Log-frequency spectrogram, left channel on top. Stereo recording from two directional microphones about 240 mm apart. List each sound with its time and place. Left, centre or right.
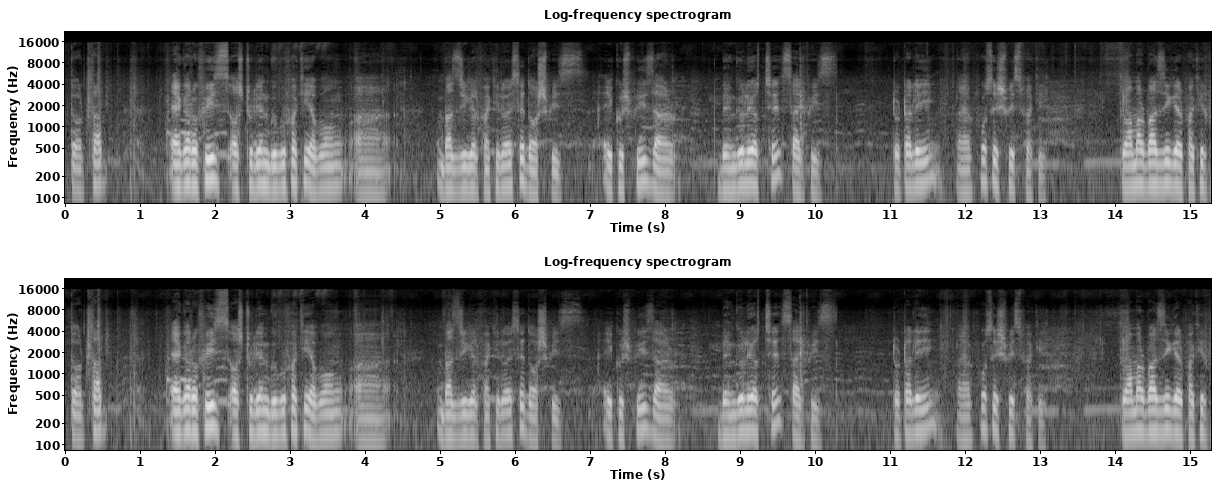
0.0 s speech: centre
1.4 s speech: centre
5.5 s speech: left
14.1 s speech: centre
